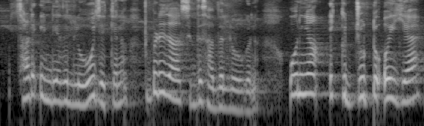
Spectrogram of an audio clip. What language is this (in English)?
Dogri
